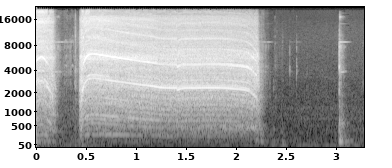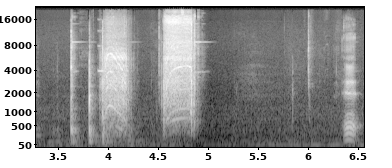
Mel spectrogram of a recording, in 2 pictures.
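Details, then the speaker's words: DeWalt DCD710 cordless drill/driver in second speed on a freshly charged 2.0 battery, driving a 5x60 screw. A high motor whine drops in pitch as the screw goes in; the drill bogs down at its torque limit. "can hear it's bogging down and the five by sixty is probably going to be the limit what it can do it"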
